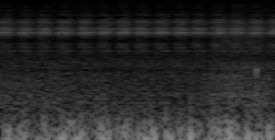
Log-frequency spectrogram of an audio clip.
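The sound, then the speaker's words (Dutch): Crickets chirp in a steady, high-pitched pulsing drone that carries through the whole moment, set against a soft, low rumble of breeze. No one speaks. “Trap die past bij de krekels die je hoort.”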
